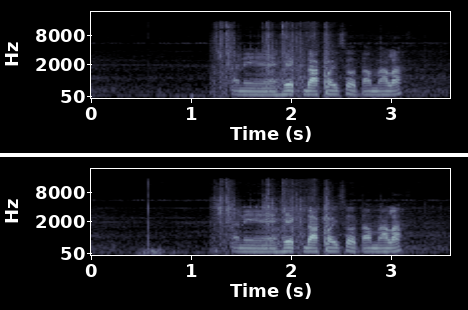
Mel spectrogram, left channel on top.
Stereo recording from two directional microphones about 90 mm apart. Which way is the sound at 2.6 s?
40° right (ahead or behind).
